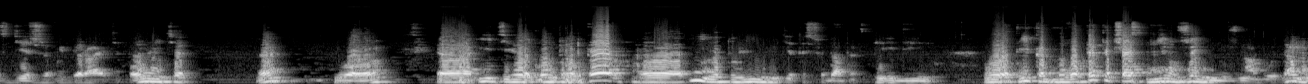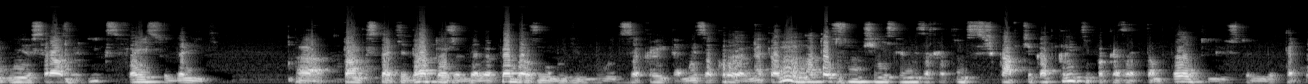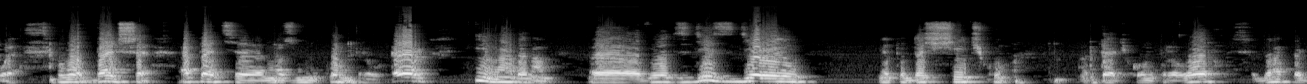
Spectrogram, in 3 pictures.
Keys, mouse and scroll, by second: 4.8 t, 5.7 ctrl+r, 9.9-11.7 middle drag, 12.2 ctrl+Tab, 14.7 x, 18.5-19.9 middle drag, 25.8-28.5 middle drag, 29.5 ctrl+r, 37.1 ctrl+r.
